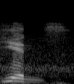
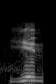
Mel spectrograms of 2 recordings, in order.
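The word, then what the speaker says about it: yinz: usually say y'all um they say Yin Yin is the word they use y i n z dead now how that's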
